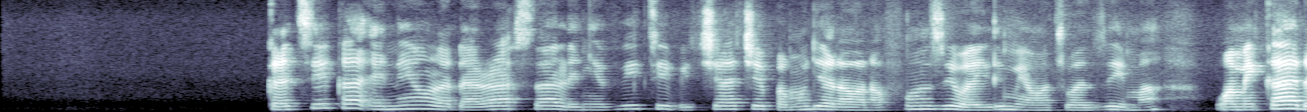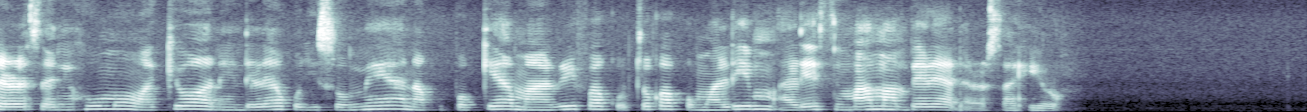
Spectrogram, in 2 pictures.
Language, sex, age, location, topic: Swahili, female, 18-24, Dar es Salaam, education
